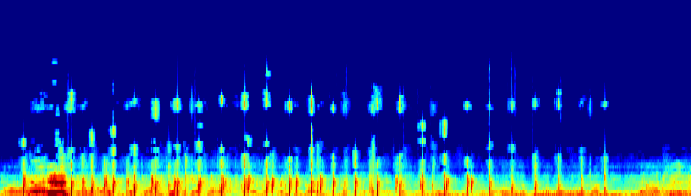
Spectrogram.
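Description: Spectators clap and cheer from stands around the track.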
